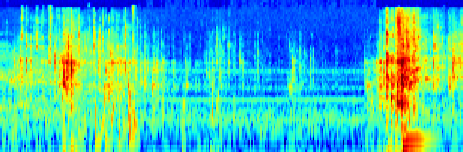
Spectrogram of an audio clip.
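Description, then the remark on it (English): Someone sips water, with two brief slurping gulps separated by a few seconds of quiet, wet and soft but distinct. “I will be taking water breaks because I still have a Loki headache.”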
